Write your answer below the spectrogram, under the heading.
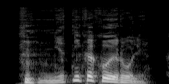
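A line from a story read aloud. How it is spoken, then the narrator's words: Dismissive snort. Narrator (Russian): хмыкнул маг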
